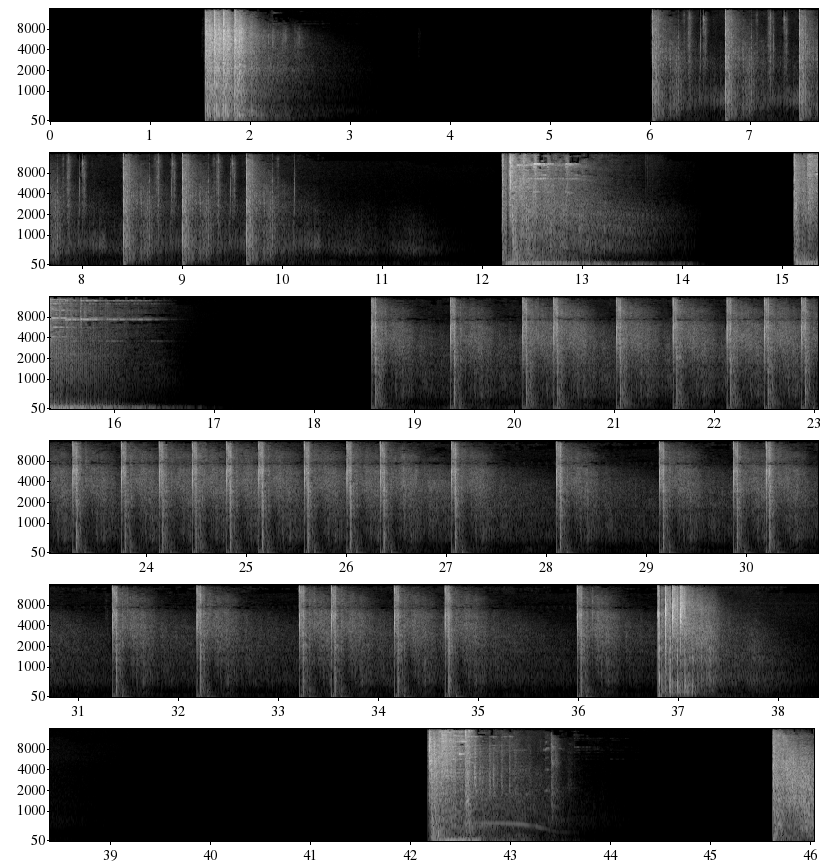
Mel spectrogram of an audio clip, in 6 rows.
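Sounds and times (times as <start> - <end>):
pistol shots: 1.6 - 2.6, 6.0 - 10.4, 18.6 - 30.8, 36.0 - 37.8, 45.6 - 46.0.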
